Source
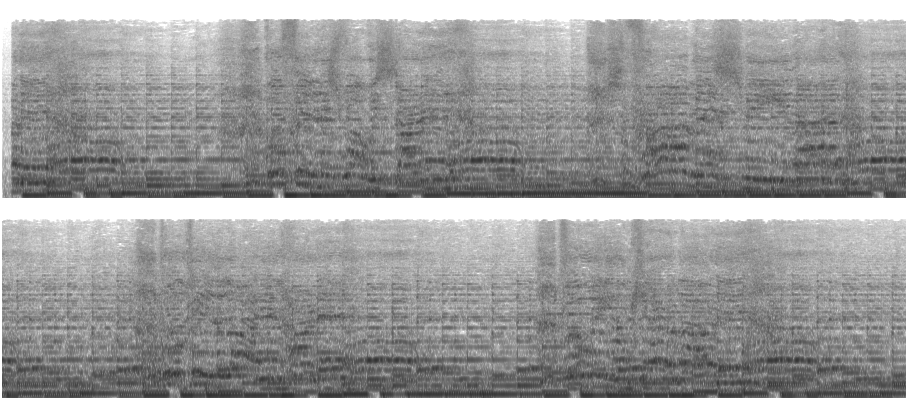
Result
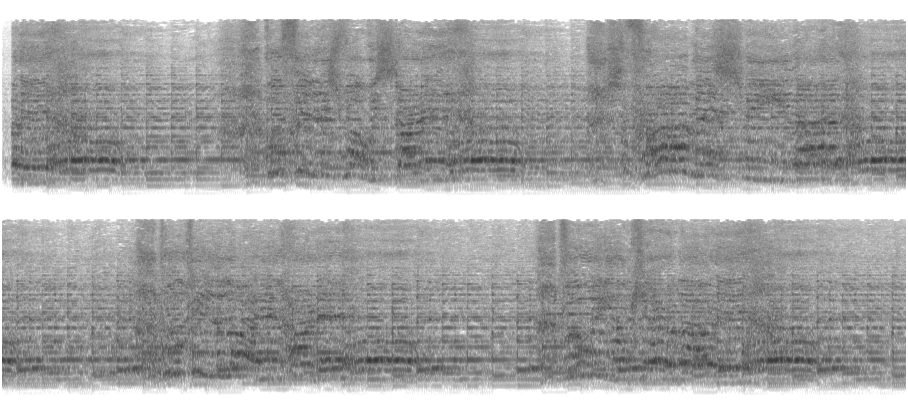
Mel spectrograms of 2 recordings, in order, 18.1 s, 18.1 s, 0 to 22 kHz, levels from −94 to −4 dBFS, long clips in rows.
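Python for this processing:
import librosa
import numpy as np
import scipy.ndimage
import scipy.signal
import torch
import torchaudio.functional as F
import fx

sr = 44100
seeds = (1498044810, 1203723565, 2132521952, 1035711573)

y = scipy.signal.sosfilt(scipy.signal.butter(4, 660.0, 'highpass', fs=sr, output='sos'), x)
y = fx.high_shelf(y, sr, hz=7000.0, db=7.0)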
